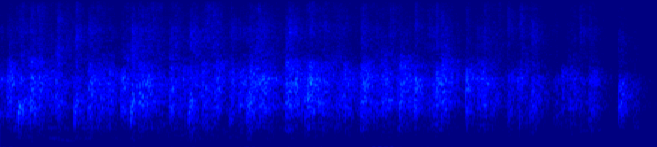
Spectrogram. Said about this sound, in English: So first of all, thank your farmers. Give them a round of applause.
